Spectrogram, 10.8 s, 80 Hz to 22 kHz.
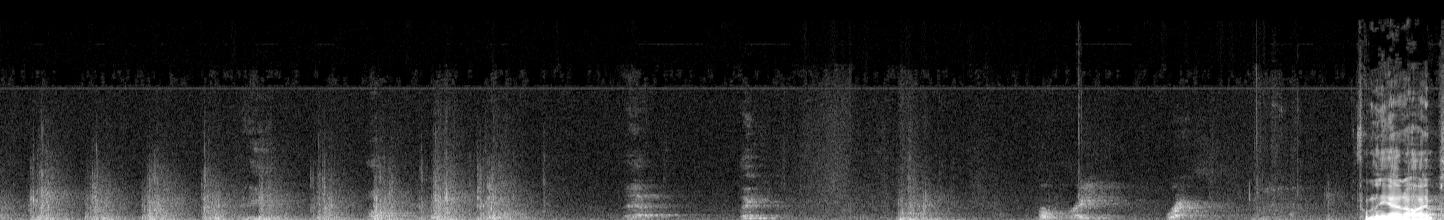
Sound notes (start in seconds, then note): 0.0 marching commands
